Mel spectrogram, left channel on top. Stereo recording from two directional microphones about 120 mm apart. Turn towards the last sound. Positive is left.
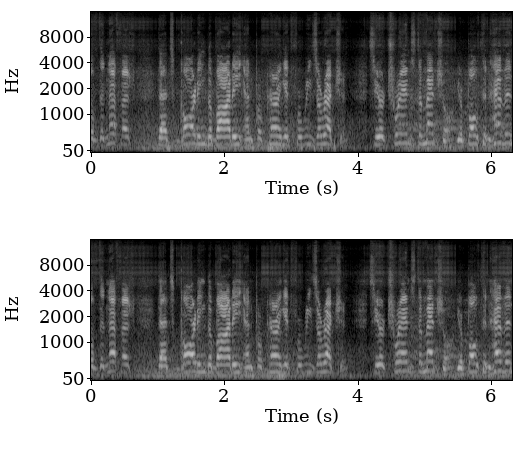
turn(degrees=40)  # may be behind; listen again after turning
